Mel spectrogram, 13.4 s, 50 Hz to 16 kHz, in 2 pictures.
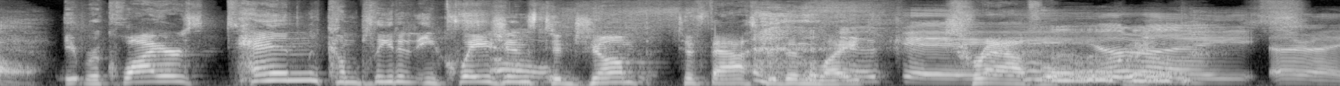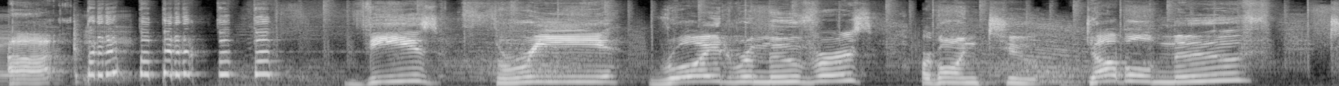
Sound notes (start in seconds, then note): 7.2 vocalizes beeps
